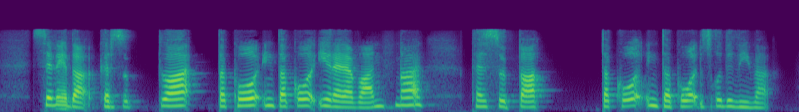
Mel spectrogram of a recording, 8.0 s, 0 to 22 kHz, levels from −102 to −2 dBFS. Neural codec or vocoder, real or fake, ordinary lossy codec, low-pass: codec, 16 kHz, 0.5 kbps, X-Codec, HuBERT features, trained on balanced general audio; fake; MP3, 64 kbps; 7.2 kHz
